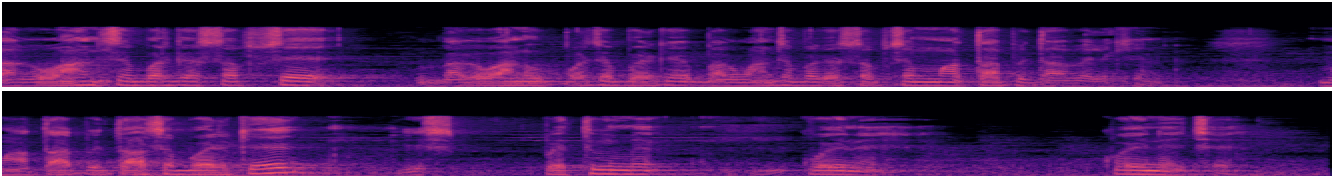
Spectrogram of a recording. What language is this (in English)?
Maithili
